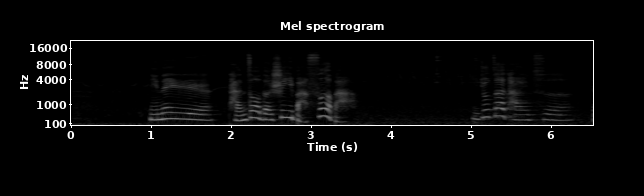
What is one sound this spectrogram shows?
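A young woman speaks loudly and with animation, close by.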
